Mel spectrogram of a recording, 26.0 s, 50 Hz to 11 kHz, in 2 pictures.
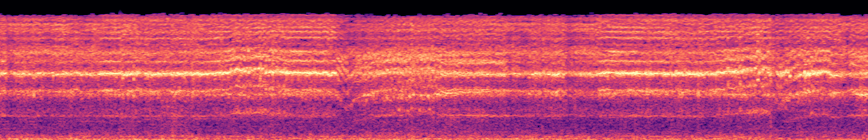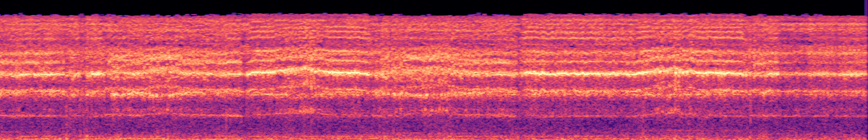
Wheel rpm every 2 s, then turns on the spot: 160, 160, 140, 160, 160, 160, 150, 160, 160, 160, 160, 160, 160.
none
